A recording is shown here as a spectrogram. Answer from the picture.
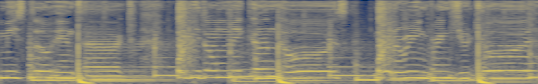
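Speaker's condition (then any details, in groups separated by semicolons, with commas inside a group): No condition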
